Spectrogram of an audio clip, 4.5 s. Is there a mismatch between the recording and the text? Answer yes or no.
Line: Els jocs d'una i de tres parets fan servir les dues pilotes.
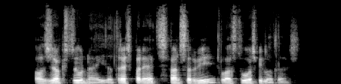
no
